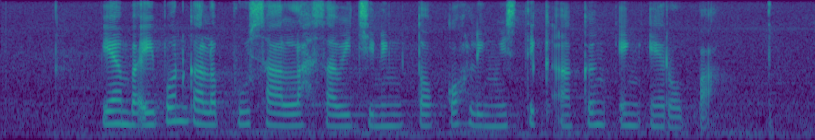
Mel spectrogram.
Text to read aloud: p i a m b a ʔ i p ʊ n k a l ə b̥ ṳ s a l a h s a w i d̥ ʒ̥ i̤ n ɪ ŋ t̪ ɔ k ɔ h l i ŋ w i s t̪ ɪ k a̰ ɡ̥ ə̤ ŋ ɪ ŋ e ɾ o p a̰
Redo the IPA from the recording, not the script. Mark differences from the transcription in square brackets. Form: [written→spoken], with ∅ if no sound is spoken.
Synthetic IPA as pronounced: p i a m b a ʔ i p ʊ n k a l ə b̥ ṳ s a l a h s a w i d̥ ʒ̥ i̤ n ɪ ŋ t̪ ɔ k ɔ h l i ŋ w i s t̪ ɪ k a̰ ɡ̥ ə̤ ŋ ɪ ŋ e ɾ o p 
